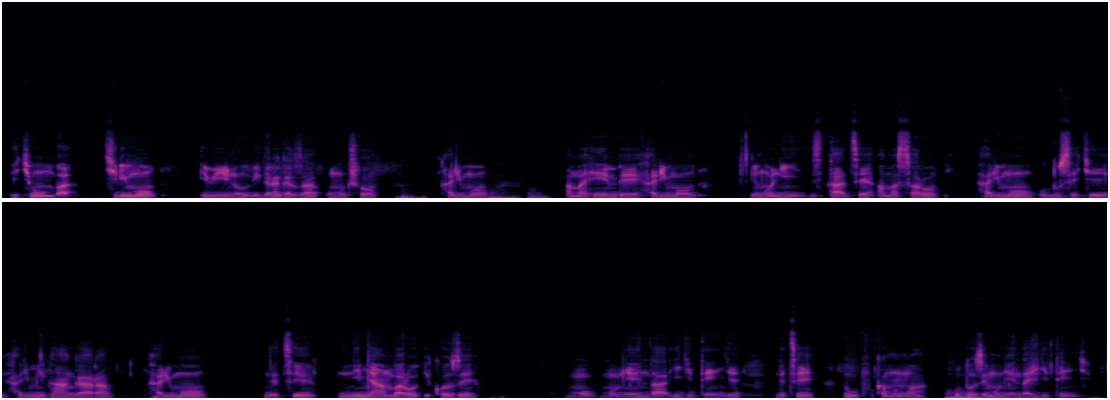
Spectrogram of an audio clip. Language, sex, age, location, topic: Kinyarwanda, male, 25-35, Kigali, finance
